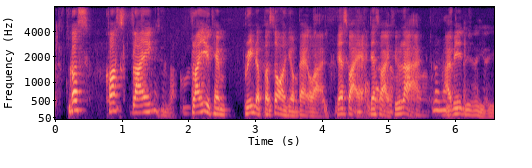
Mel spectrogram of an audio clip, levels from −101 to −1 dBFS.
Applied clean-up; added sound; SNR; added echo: neural mask model Resemble Enhance denoiser.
